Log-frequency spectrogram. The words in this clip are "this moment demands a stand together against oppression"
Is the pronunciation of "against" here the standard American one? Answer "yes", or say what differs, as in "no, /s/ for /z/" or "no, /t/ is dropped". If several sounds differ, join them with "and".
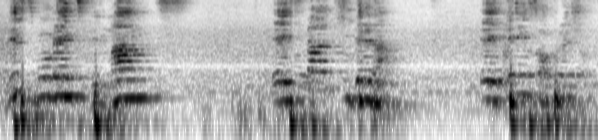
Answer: no, /t/ is dropped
